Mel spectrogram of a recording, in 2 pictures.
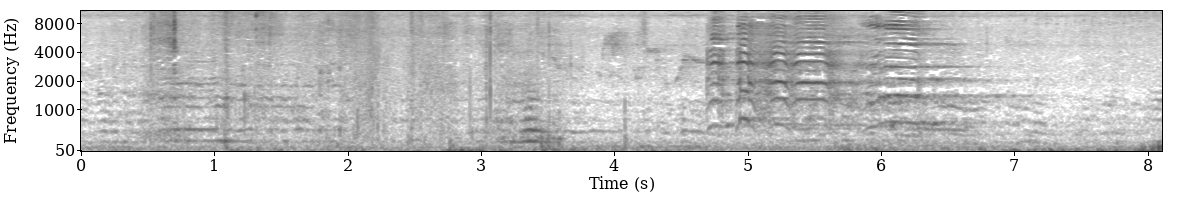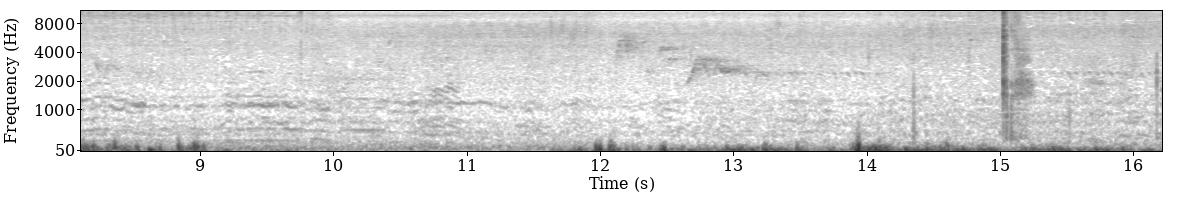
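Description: Honeybees buzzing faintly around a cattle water tank, and a rooster crowing once in the background about five seconds in. Low rumbles on the microphone come in the second half.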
